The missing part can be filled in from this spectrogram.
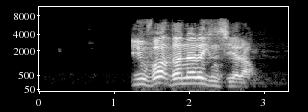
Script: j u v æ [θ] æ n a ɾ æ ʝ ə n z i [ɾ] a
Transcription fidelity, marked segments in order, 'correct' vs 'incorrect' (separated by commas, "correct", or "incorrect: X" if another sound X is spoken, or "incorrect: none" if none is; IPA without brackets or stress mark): incorrect: ð, correct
